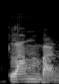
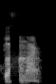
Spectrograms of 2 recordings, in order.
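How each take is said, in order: First: The b sound is pronounced after the m. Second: The b sound is silent after the m. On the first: The speaker calls it wrong. "প্লাম্বার না" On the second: The speaker calls it right. "এটা প্লামার, বিটা উচ্চারণে আসবে না"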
